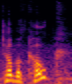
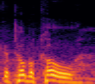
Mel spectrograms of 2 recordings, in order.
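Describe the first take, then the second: First: The ending sounds like the word Coke. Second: The ending does not sound like Coke. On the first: The speaker calls it wrong. "it's not pronounced Etobicoke" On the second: The speaker calls it right. "It's more like Etobicoke"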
